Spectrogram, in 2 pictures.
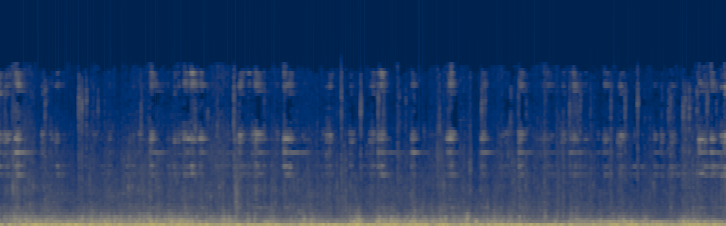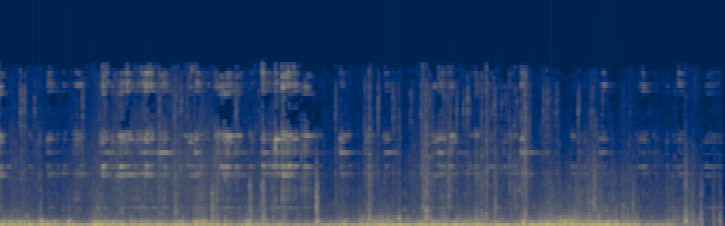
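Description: A car driving over rutted, packed snow, heard inside the cabin: a steady low rumble with constant crunching and knocking of snow under the tyres and body. It cuts off near the end.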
